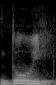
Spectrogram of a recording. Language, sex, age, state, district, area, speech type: Bengali, female, 60+, West Bengal, Nadia, rural, read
